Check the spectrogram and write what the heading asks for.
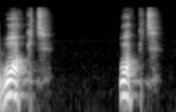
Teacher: when we speak quickly, it can be difficult to hear that little t at the end of the word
